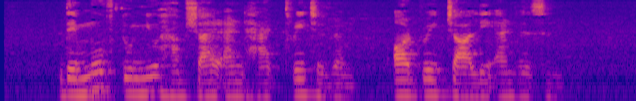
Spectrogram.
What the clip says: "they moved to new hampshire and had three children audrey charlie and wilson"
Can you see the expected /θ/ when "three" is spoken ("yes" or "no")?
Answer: no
